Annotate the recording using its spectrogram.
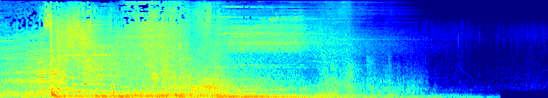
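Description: A triumphant game fanfare swells and fades away.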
